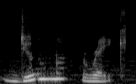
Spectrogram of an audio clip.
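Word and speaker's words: Domraec: R-A-E-C. Dome rack. Domrek. Pronounced Doom Rake.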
